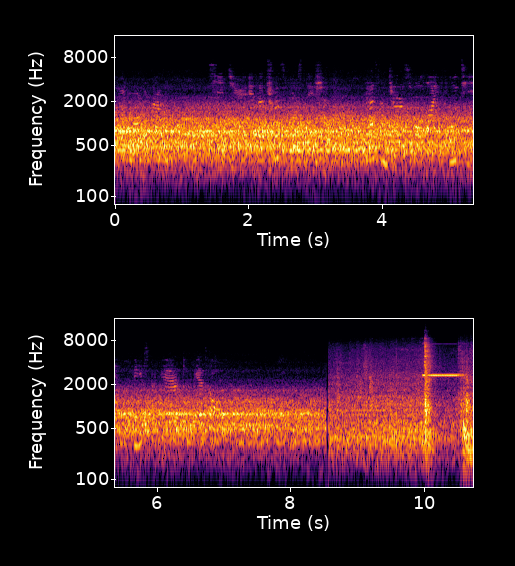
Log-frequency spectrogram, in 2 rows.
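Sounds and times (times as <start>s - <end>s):
Beijing subway Line 10 train arriving at Xiju station: 0.0s - 10.7s.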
